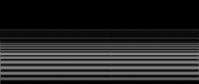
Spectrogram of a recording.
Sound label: Instrument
